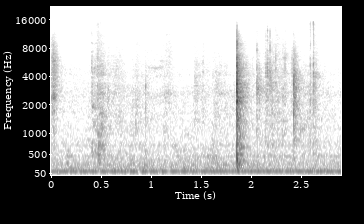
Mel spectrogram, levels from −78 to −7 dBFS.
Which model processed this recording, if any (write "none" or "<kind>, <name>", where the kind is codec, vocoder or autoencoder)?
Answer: none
